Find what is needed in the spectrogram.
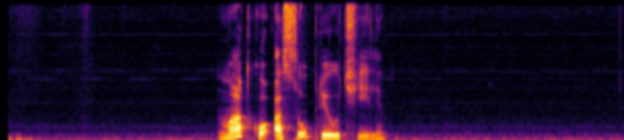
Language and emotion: Russian, neutral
